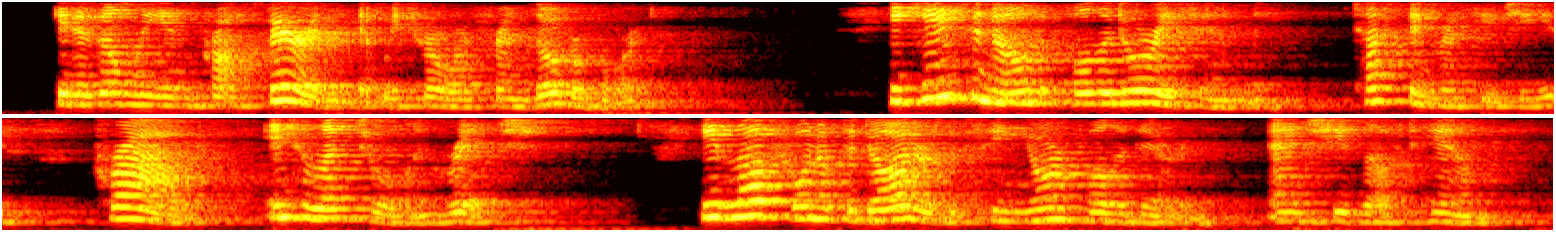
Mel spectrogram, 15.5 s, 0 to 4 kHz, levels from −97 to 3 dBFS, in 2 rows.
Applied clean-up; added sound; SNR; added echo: none; none; none; reverberation time 1.0 s.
